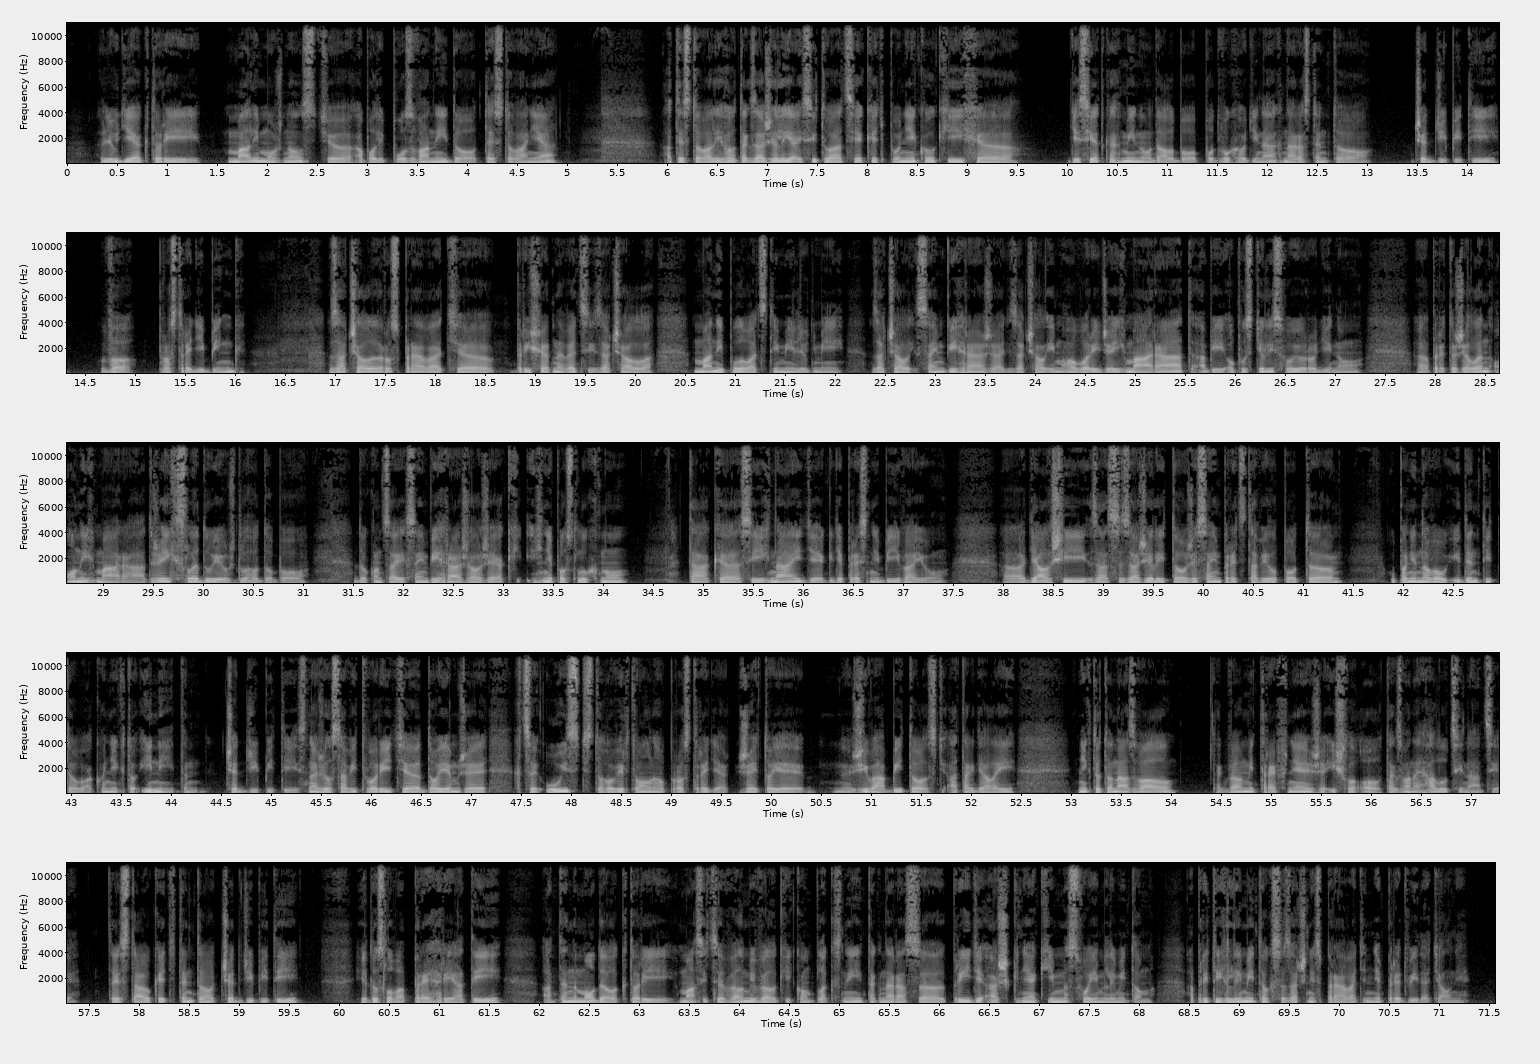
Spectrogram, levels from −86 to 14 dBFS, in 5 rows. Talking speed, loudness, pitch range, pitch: 140 wpm, -20 LUFS, 90-105 Hz, 95 Hz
